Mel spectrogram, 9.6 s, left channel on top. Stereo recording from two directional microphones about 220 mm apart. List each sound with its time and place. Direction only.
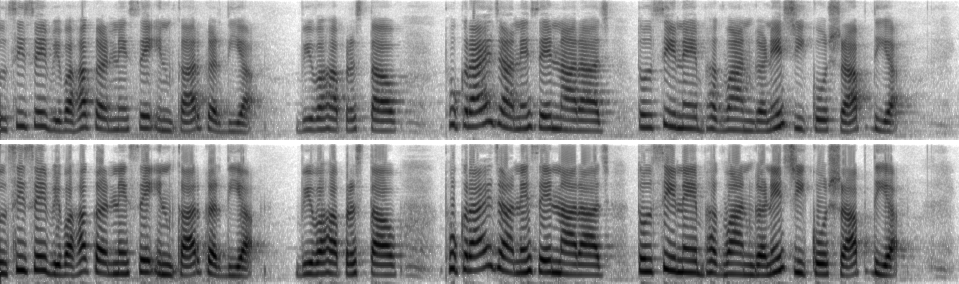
0.0 s a woman's voice: 35° right (ahead or behind)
